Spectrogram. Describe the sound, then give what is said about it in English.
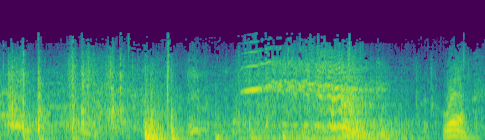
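A horse attacking a man in a fight gives a long, loud, quavering whinny that rises and trembles for over a second, followed by a short, sharp neigh at the end, with scattered thumps and clatter earlier. “Titus, call out that horse, you'll kill me.”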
